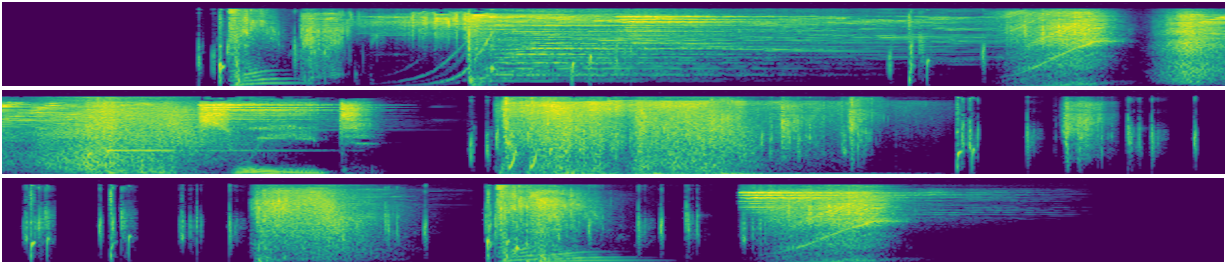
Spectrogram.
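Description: Bright game chimes and jingles ring out in quick bursts.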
